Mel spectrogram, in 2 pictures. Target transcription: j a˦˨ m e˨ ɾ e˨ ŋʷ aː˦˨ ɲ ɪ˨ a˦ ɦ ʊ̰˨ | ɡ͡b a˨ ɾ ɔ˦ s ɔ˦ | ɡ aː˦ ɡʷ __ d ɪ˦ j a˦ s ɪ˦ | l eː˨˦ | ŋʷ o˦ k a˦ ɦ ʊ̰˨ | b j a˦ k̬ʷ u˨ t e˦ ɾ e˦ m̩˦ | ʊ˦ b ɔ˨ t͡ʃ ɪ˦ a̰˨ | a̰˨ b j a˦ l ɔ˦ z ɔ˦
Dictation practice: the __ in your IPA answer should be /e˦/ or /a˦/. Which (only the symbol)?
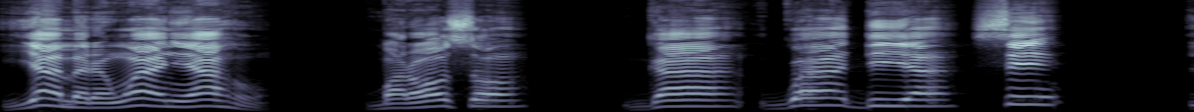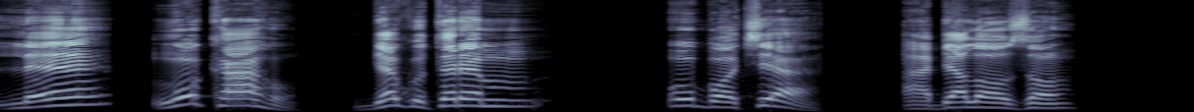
a˦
